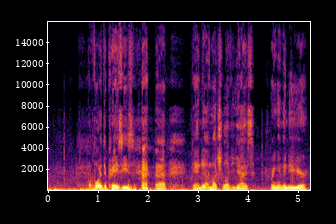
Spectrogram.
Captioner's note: laughs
